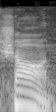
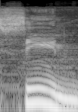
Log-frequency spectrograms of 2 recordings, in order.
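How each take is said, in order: First: The name is said like 'shawn'. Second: The name is said like 'seen'. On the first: The speaker calls it right. "It's spelled in the Irish way. Like Sean" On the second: The speaker calls it wrong. "People have also called me Seen before. Like they've never seen me before"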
